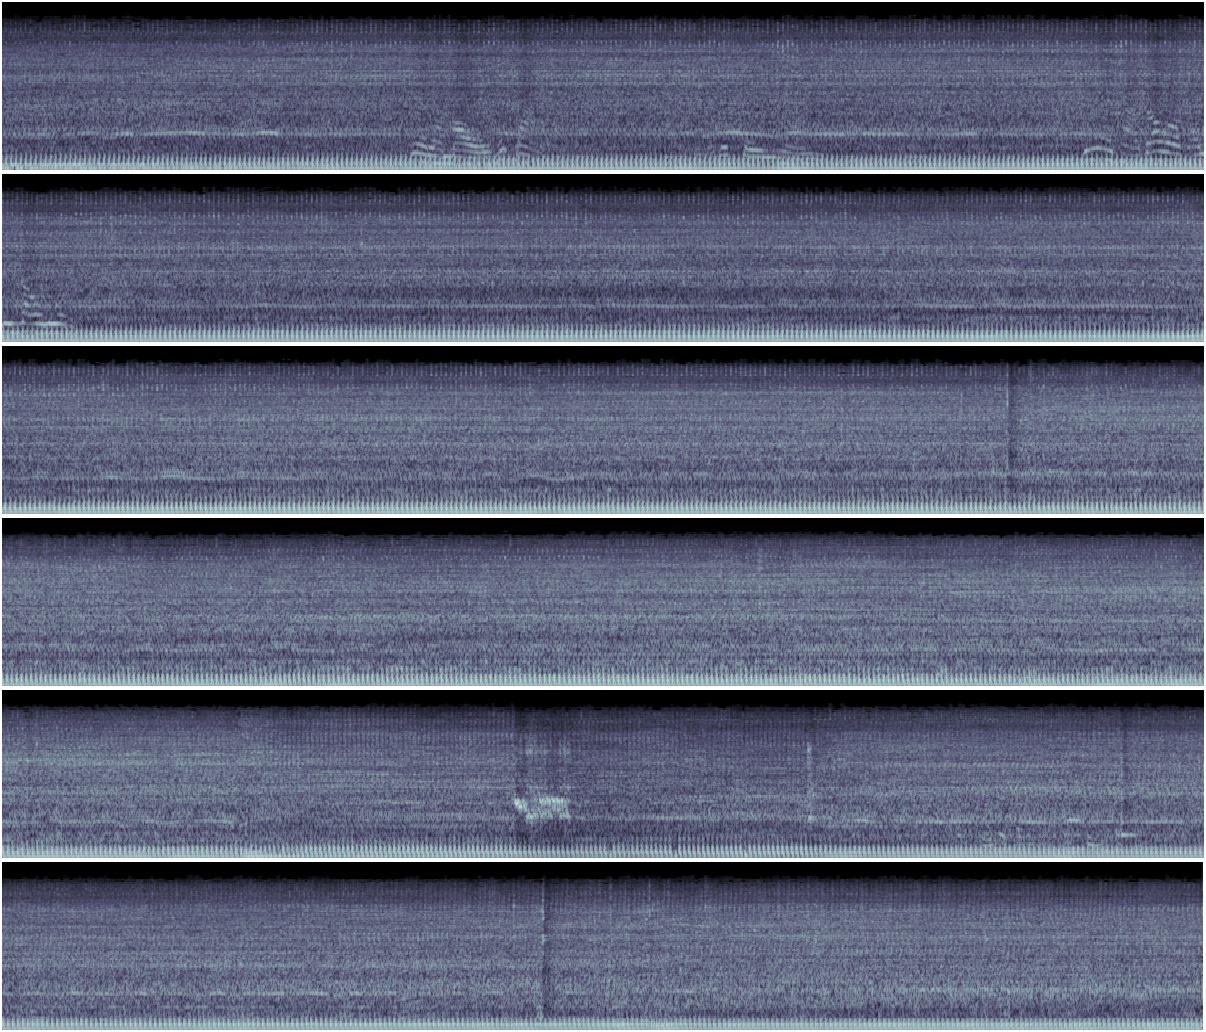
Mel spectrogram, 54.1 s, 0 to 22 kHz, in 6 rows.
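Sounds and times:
small tiller engine running: 0.0s - 54.0s
tines churning stony soil: 0.0s - 54.0s.

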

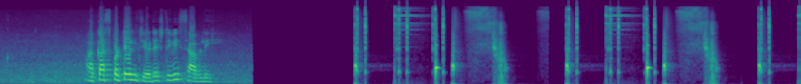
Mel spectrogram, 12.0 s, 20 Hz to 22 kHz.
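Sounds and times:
sharp clicks: 5.4s - 6.9s, 8.5s - 10.2s, 11.4s - 11.7s.

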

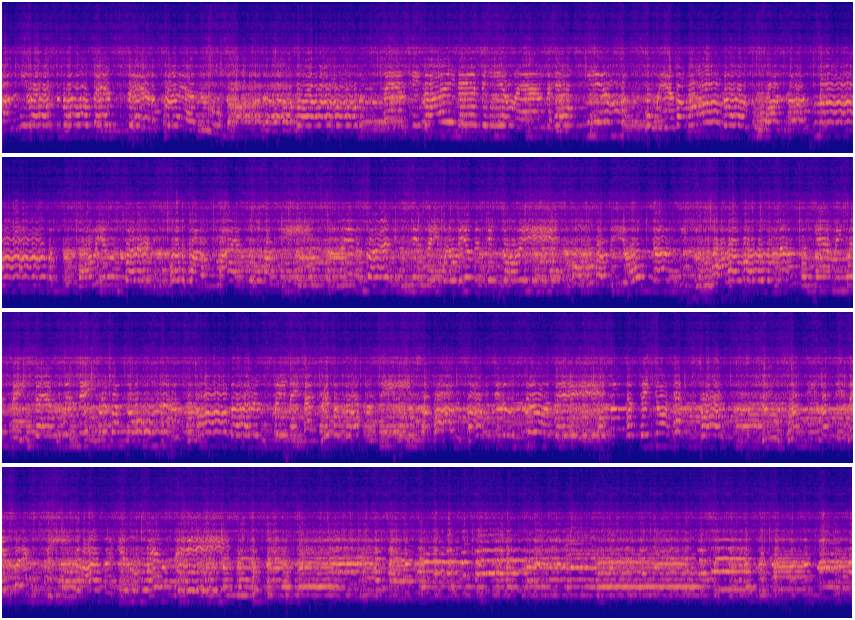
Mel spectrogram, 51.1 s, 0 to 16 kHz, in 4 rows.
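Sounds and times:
old phonograph song with band: 0.0s - 51.0s.

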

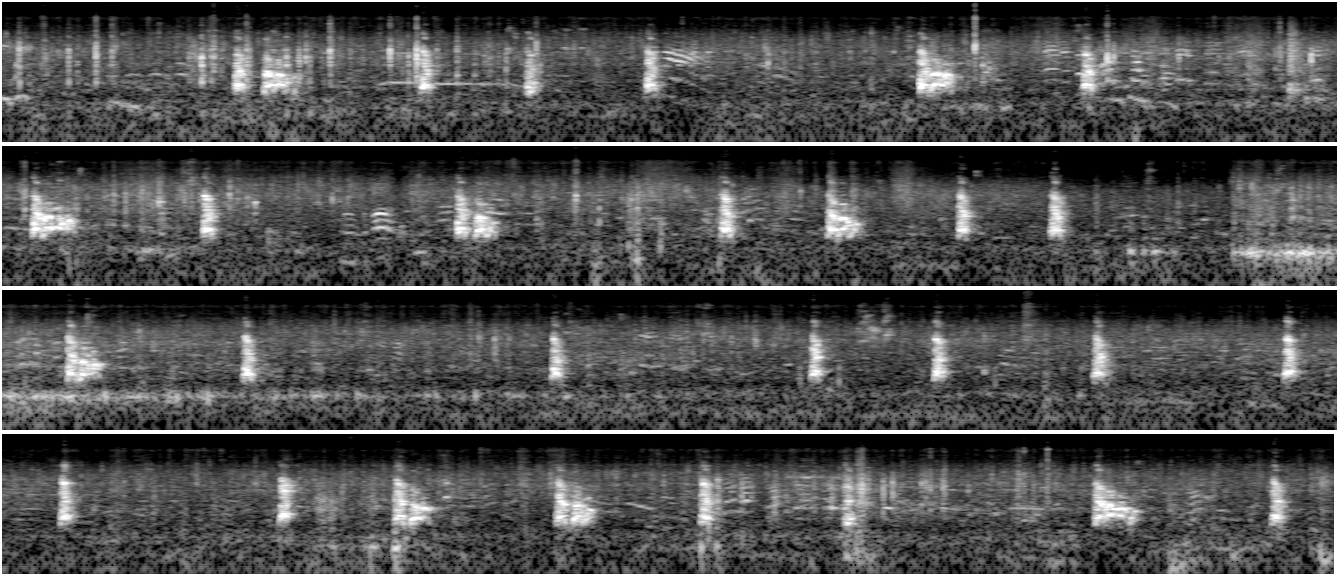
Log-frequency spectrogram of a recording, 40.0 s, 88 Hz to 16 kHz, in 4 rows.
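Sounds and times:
dog barking: 1.7s - 2.2s, 6.9s - 7.2s, 10.2s - 10.6s, 13.4s - 13.8s, 15.4s - 15.6s, 16.2s - 16.5s, 27.0s - 27.2s, 28.2s - 28.4s, 29.6s - 29.8s, 30.5s - 30.7s, 32.1s - 32.3s, 33.0s - 33.4s, 34.2s - 34.6s, 38.2s - 38.6s, 39.6s - 39.8s.

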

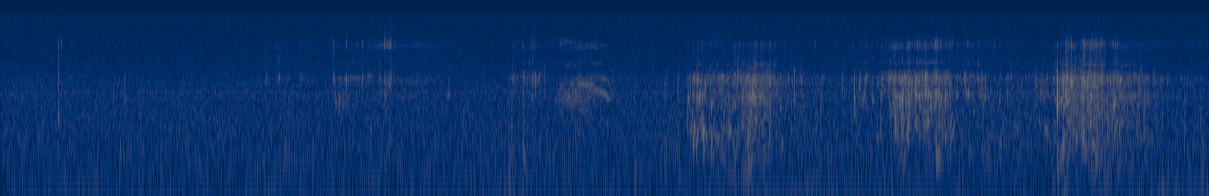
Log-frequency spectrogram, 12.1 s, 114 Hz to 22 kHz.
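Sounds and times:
paddle splashing in water: 6.7s - 11.8s.

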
